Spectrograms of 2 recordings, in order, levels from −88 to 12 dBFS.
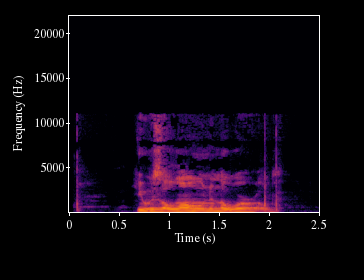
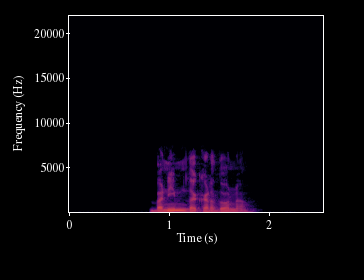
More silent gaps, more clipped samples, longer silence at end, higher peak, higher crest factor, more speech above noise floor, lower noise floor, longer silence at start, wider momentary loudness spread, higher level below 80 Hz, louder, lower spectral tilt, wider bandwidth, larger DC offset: neither; neither; second, 0.4 s vs 0.7 s; first, -2 dBFS vs -20 dBFS; about the same, 18 dB vs 22 dB; second, 43 dB vs 49 dB; second, -61 dBFS vs -86 dBFS; about the same, 0.7 s vs 0.8 s; first, 15 LU vs 11 LU; first, -60 dBFS vs -72 dBFS; first, -18 LUFS vs -38 LUFS; first, -7 dB/octave vs -5.5 dB/octave; first, 11.5 kHz vs 7.4 kHz; neither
